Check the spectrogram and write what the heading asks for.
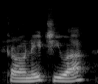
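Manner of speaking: put-on thick Australian accent on Japanese; broad Australian. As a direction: greet like a broad Aussie tourist. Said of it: "thickest Australian accent that he can".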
